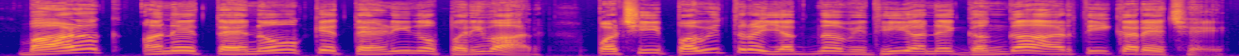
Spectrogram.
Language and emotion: Gujarati, neutral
